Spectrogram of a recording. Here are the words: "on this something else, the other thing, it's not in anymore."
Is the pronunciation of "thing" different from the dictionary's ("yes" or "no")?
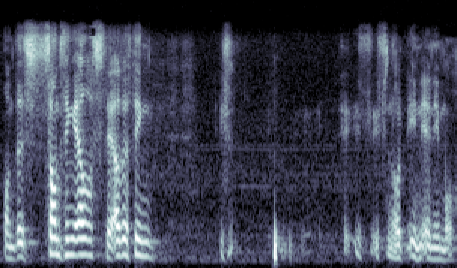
no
